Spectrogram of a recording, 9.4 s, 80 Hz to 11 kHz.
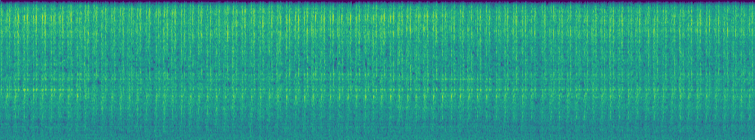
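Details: Honda XR200R, recently bought, at idle: fast, fairly even ticking clatter over the single-cylinder exhaust beat, roughly three per second. Owner suspects it is not normal; cause unclear.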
